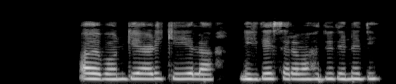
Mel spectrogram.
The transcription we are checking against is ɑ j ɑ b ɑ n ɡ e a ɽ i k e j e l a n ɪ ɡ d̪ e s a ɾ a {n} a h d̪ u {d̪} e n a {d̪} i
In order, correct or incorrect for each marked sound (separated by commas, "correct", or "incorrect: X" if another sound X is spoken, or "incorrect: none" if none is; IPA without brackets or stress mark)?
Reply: incorrect: m, correct, correct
